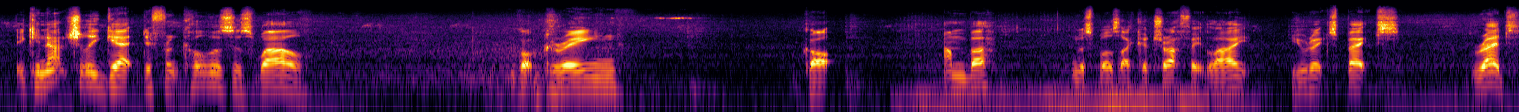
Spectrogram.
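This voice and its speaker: Over noticeable background noise, a man talks at a fairly slow pace, pausing long and often. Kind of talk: casual documentary talk to camera.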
